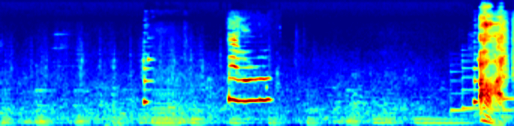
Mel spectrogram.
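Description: A cartoonish cat meows in the Genshin Impact video game, a couple of short bright meows over soft background music and game sounds, with a louder clink and sparkle effect near the end.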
